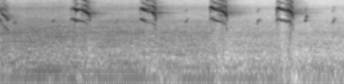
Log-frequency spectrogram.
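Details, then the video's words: Long-tailed shrike in full song of the style called tomiceng, used to provoke other shrikes into singing: four sharp, very high, squeaky notes, each dropping slightly in pitch, spaced about two-thirds of a second apart over a low background murmur. "SUARA cendet gacor full isian TOMICENG pancingan cendet agar bunyi"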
